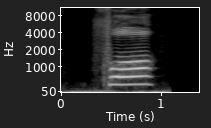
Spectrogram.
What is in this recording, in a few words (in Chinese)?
pinyin f; pinyin2; pinyinji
